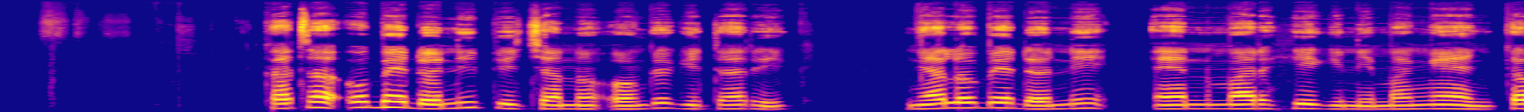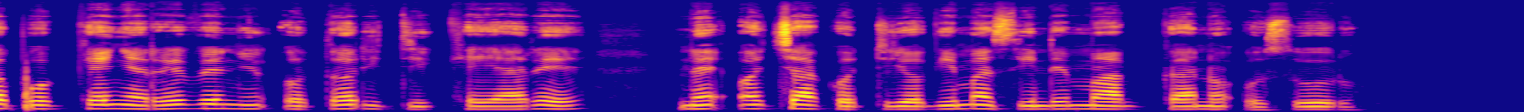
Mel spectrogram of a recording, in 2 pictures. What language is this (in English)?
Luo (Kenya and Tanzania)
